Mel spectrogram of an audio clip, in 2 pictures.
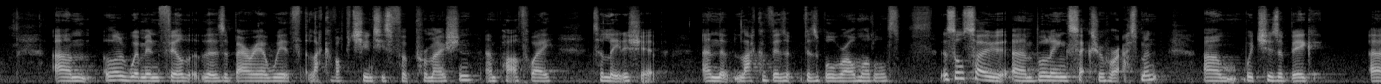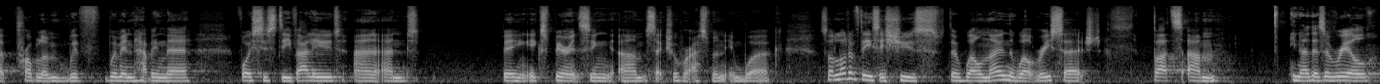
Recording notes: IFE Grand Challenge Lecture recorded at QUT.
